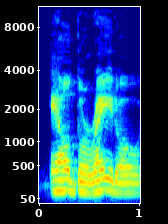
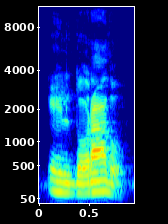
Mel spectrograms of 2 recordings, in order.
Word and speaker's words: El Dorado: not Colorado it's Colorado it's not El Dorado it's El Dorado I'm people trying to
